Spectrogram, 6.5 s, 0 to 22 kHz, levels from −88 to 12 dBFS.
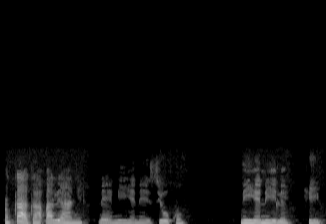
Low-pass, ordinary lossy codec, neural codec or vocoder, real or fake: none; none; none; real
